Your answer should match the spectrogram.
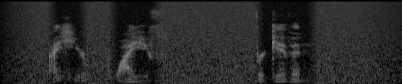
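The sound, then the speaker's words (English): Steady hiss of radio static fills the whole stretch, with the faint, garbled voice of a man at the edge of a volcano crater breaking through in two short bursts, muffled and hard to make out beneath the noise. “He's so close to the volcano, his words are obscured and static.”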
